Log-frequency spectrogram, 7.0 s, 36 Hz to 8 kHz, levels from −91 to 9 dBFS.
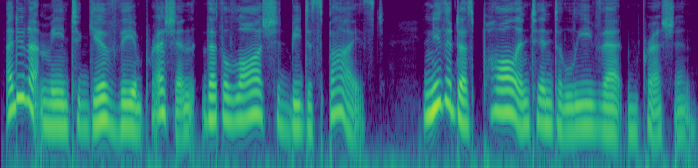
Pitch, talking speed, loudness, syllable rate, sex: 165 Hz, 190 wpm, -19 LUFS, 4.8 syllables/s, female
